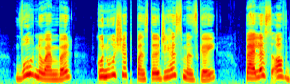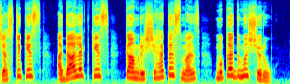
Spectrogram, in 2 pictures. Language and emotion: Kashmiri, neutral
